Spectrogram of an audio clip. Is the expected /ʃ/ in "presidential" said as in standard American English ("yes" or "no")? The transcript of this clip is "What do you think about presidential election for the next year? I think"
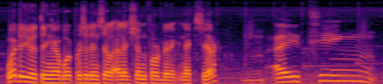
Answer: no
